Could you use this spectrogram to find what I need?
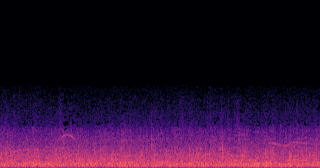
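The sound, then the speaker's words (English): A ballpark crowd at a Major League Baseball game claps steadily for pitcher Hal Newhouser as he strides up to the plate to bat, in a dense, unbroken wash of applause that holds at an even, fairly loud level for a few seconds, with a faint whistle rising briefly above it. “So Richards starts off the first, and a round of applause is for Hal Newhouser as he comes striding up to the plate.”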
